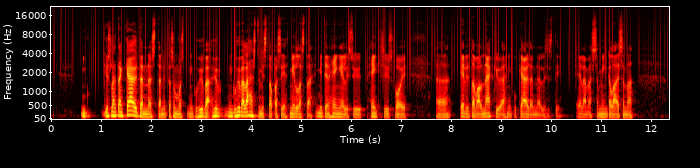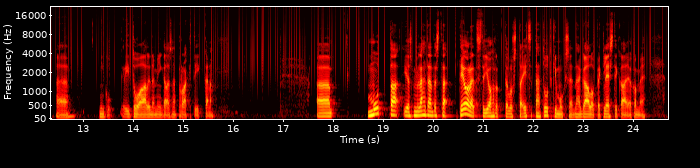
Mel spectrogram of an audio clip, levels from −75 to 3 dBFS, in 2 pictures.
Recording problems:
crackle, like an old record; faint; 20 dB below the speech

